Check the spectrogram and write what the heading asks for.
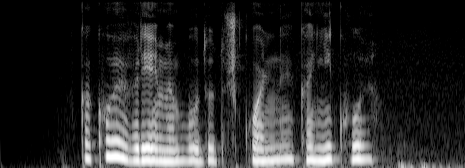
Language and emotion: Russian, sad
